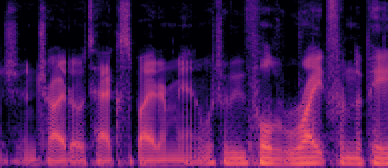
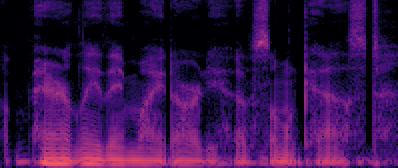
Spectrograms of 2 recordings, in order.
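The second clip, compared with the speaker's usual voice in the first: softer, let-down admission; disappointed; 5 semitones lower, 5 dB quieter than usual. Real, not acted. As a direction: say it softly, a little disappointed. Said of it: "like you were disappointed".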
